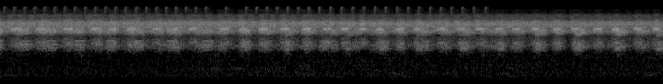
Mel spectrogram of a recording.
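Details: A continuous shrill buzz from cicadas, dense and unbroken, carrying a fine rapid pulsing throughout, with nothing else audible.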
